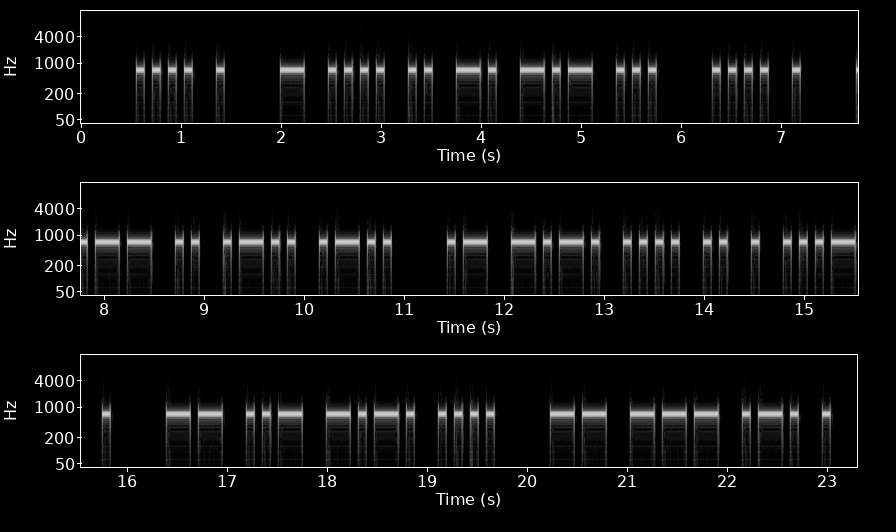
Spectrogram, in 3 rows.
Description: Morse code, heard as a keyed tone, about 16 wpm, 700 Hz. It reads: HE THINKS HE WILL ACHIEVE MUCH MORE
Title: Sentences from Top 1000 Words - Review Part 6 - 15wpm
